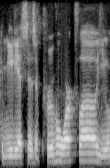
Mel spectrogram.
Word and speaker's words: Medius: We use Meridius, how do you say that? Medius? Medius, thank you.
